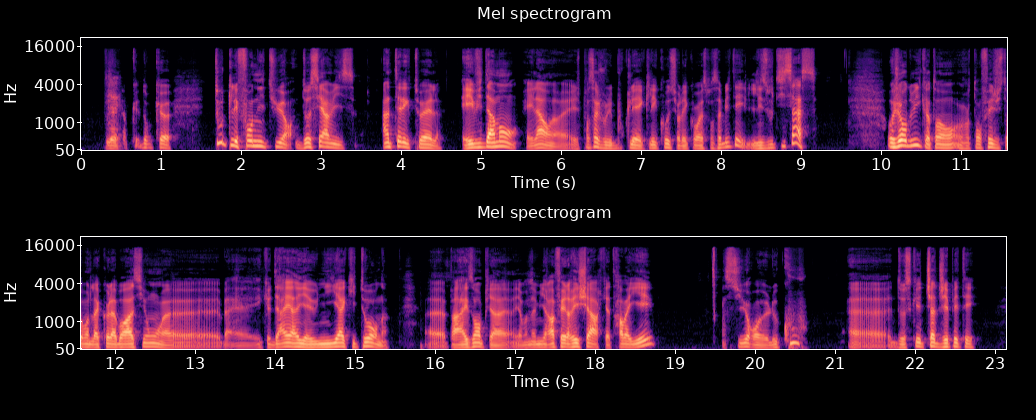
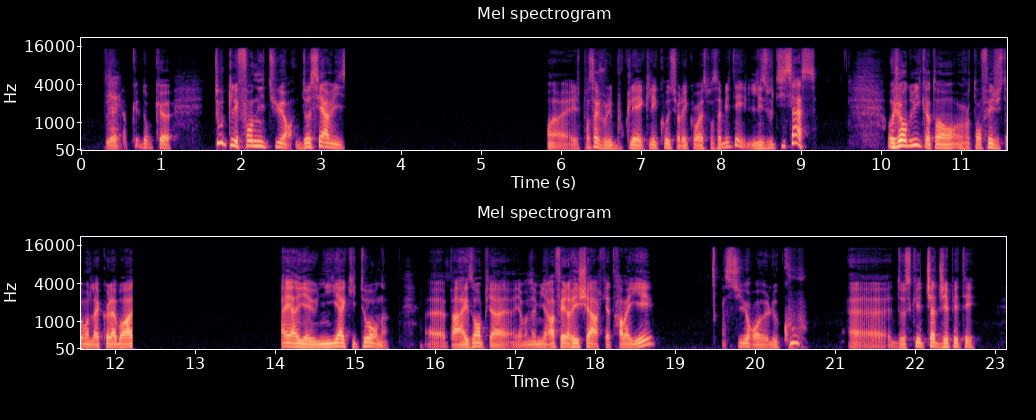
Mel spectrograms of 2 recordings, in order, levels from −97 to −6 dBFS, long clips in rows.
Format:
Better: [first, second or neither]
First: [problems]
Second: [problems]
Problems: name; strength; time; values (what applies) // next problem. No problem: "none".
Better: first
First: none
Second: audio cutting out; at 3.5 s for 2.5 s and at 12 s for 2 s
